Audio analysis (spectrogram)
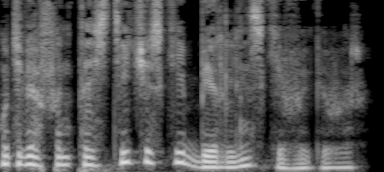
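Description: A man reads the part of a playful young woman, teasing and affectionate in an audiobook. His voice lifts somewhat above its low natural pitch. The recording is dry and close. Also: very animated, moderate pace, darkish tone, husky, dry recording, exaggerated voice.

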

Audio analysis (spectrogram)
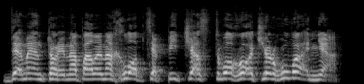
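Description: A man's voice: sits high, moderate pace, a bit bright, pitched above the performer's own voice. A man voicing a cranky, frantic old woman from a storybook, scolding and bossy in a screechy way. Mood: furious screeching.

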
